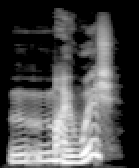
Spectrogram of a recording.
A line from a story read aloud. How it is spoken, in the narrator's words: stammered the girl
